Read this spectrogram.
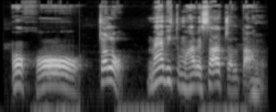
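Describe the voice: A cartoonish character voice, female-sounding and fairly high-pitched, at a fairly slow pace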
